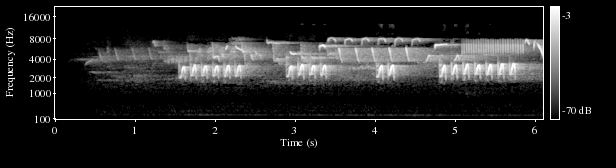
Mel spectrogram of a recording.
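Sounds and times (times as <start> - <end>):
high-pitched bird chorus: 0.4 - 6.0.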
